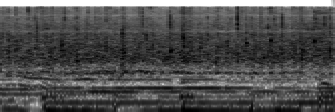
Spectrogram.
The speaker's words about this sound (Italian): Un applauso allo Spirito Santo. Un applauso più forte allo Spirito Santo.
